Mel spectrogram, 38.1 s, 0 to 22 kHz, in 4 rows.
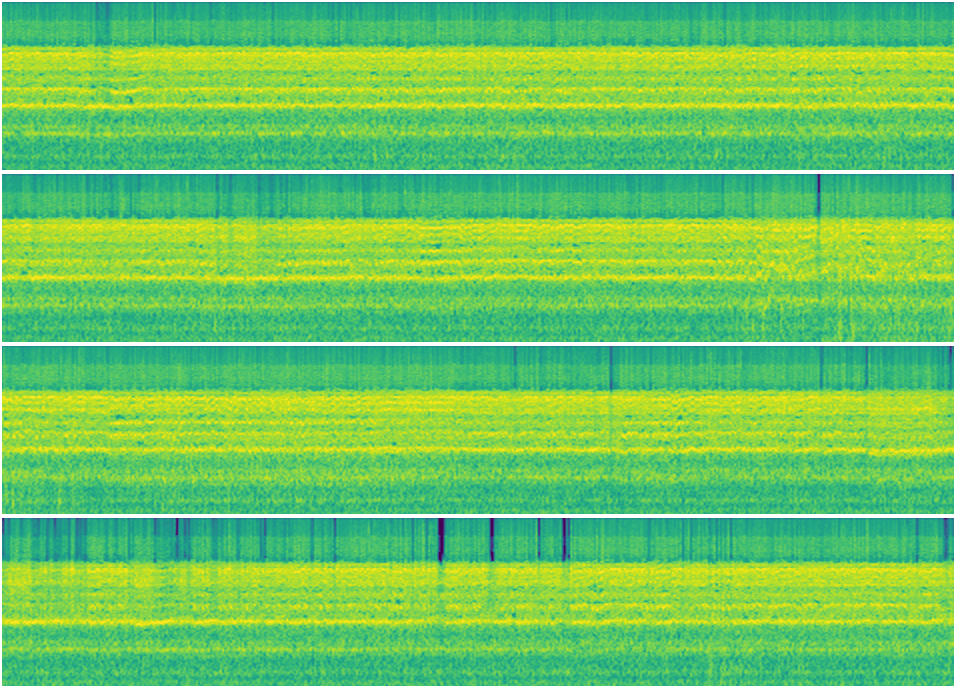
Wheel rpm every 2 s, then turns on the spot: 230, 240, 240, 230, 230, 230, 230, 230, 250, 250, 210, 220, 230, 230, 230, 230, 240, 230, 230.
none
